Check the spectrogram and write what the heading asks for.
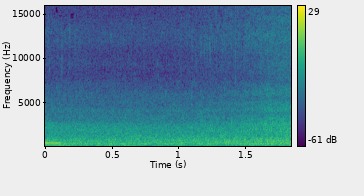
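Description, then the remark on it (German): A steady, even rush of ocean surf fills the moment, a continuous wash of water noise with no distinct breaks between waves and no voices. “Spüre nochmal nach, wie die Wellen kommen, wie sie gehen.”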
